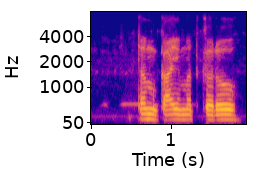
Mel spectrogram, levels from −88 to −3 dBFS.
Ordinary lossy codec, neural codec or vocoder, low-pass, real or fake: Opus, 32 kbps; none; 7.2 kHz; real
